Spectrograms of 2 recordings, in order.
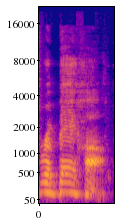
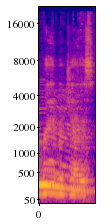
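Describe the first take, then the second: First: The name ends without an s sound. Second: The name ends with an s sound. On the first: The speaker calls it right. "So it's pronounced Rebeja" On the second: The speaker calls it wrong. "It's not Reba J's"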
